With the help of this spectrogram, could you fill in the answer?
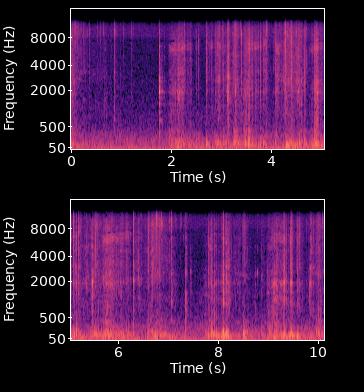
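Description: A utility knife blade scrapes and shaves a solid white oval bar of soap, peeling off thin white curls. The result is a steady run of soft, crinkly scraping and shaving strokes with bright, papery edges over a low, muffled body.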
